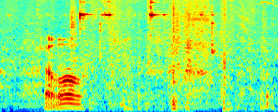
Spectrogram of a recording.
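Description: A man's brief words, then a few faint light knocks and clinks as beer cans or bottles are handled on a table.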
